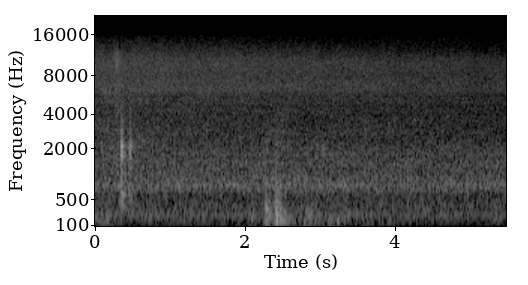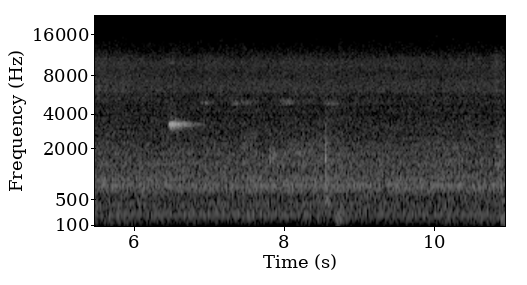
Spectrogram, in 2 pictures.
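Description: Faint steady hum, with a few soft knocks about two seconds in and a brief faint high tone past the middle.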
